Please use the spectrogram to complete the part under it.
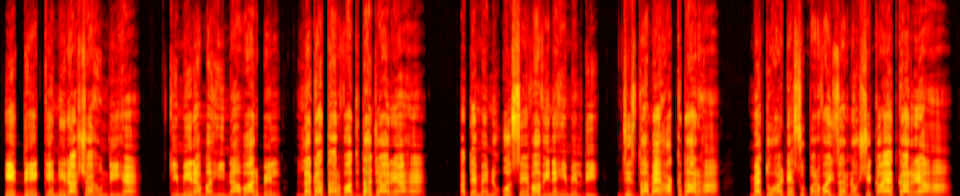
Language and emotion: Punjabi, angry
